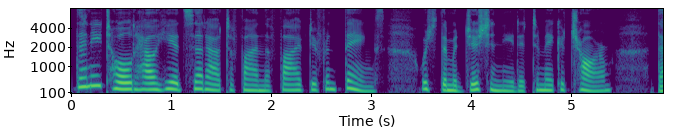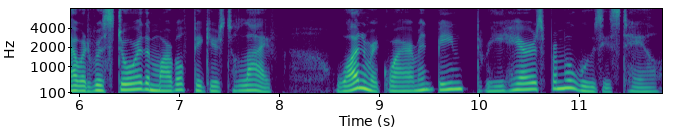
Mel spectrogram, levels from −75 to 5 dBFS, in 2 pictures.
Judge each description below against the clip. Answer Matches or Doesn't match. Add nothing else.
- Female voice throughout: Matches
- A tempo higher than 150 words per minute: Matches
